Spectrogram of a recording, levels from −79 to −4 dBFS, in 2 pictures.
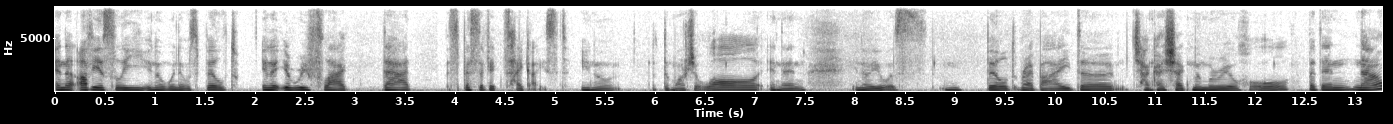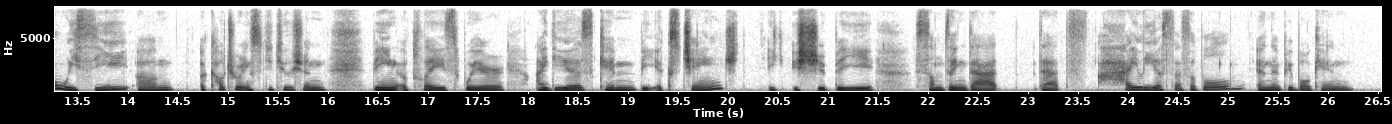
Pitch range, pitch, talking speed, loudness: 155-180 Hz, 170 Hz, 145 wpm, -23 LUFS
